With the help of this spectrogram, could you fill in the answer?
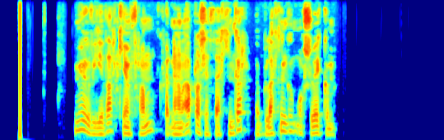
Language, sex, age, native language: Icelandic, male, 20-29, Icelandic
